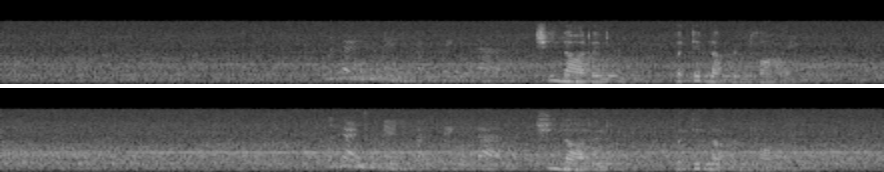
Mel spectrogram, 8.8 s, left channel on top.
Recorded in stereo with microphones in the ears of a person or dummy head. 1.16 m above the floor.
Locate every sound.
3.2 s a woman speaking: 20° right (ahead or behind), 6.5 m
5.3 s a woman speaking: 55° left (ahead or behind), 4 m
